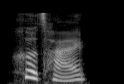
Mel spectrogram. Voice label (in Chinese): "喝彩", Chinese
